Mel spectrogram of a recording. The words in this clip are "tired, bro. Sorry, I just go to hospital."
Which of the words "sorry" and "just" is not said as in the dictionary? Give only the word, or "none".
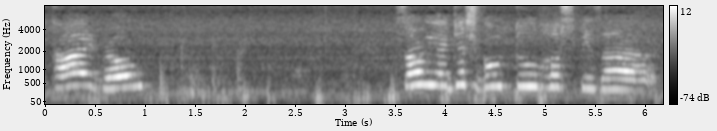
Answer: sorry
